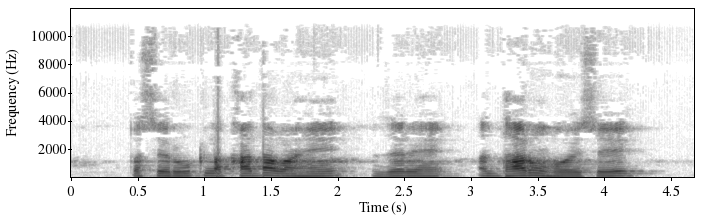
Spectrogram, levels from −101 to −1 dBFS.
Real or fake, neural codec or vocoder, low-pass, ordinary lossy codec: real; none; 10.8 kHz; MP3, 48 kbps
